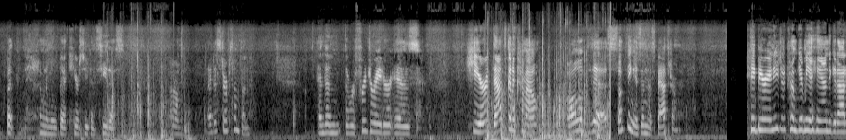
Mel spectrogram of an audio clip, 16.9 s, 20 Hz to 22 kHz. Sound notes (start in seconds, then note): 9.7 banging noises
